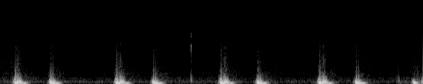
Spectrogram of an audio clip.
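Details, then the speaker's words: Normal first and second heart sounds heard with a warmed stethoscope diaphragm over the point of maximal impulse before taking an apical pulse: regular paired lub-dub beats at about 60 a minute. "once you can hear S1 and S2 with regularity look at your watch"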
